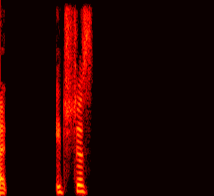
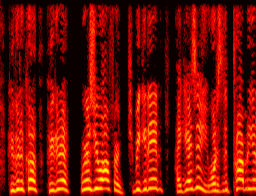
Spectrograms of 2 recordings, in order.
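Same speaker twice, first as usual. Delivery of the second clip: much higher, pushy, tumbling questions; mock pushy chaser; 8 semitones higher, 3 dB louder, much faster than usual. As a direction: badger the buyer, overeager. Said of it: "if you keep chasing the buyer".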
